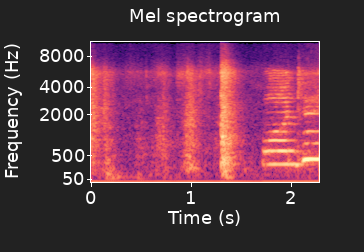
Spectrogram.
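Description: A single sharp knock a little past halfway, then near the end a child's voice starts singing a steady held note.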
